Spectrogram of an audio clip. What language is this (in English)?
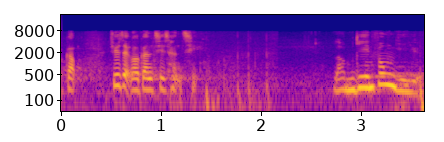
Cantonese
